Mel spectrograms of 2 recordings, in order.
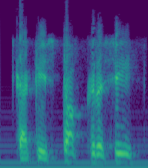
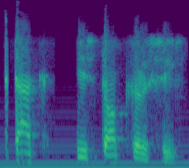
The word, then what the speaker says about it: kakistocracy: Kakistocracy. Let me pronounce it clearly. Kakistocracy.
